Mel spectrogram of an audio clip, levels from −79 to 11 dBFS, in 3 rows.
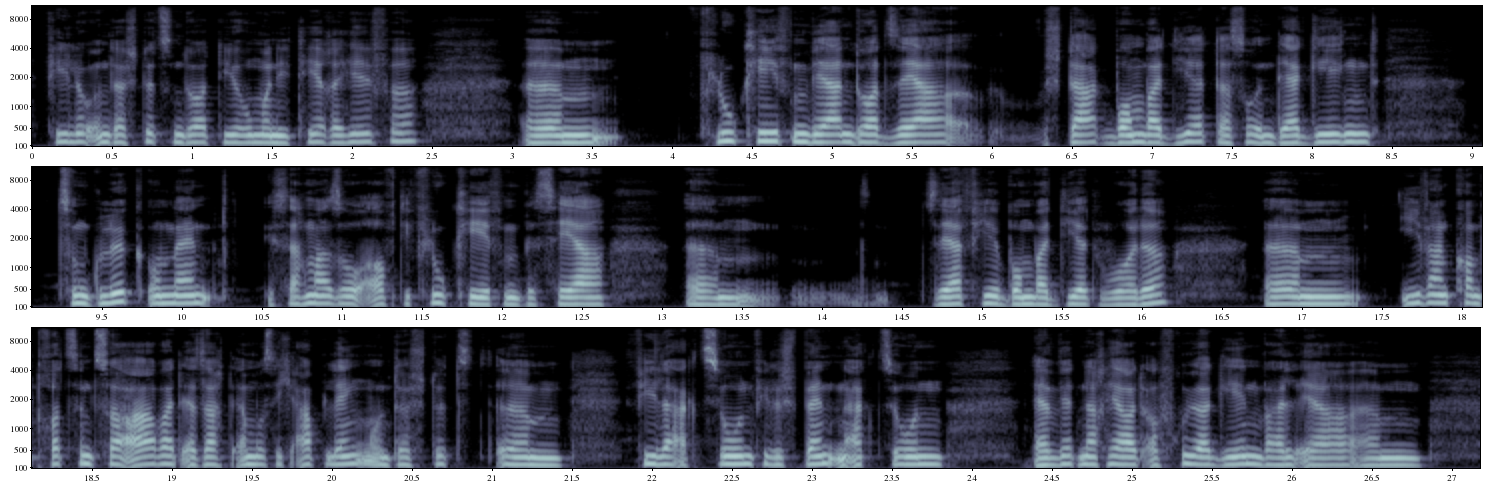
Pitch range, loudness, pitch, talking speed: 165-180 Hz, -17 LUFS, 170 Hz, 135 wpm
